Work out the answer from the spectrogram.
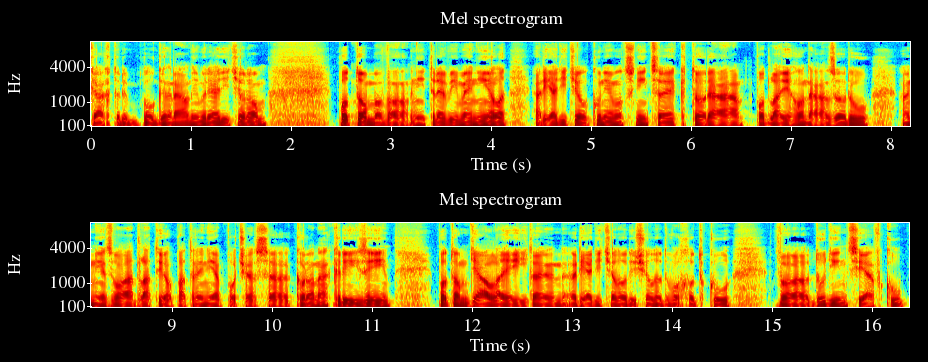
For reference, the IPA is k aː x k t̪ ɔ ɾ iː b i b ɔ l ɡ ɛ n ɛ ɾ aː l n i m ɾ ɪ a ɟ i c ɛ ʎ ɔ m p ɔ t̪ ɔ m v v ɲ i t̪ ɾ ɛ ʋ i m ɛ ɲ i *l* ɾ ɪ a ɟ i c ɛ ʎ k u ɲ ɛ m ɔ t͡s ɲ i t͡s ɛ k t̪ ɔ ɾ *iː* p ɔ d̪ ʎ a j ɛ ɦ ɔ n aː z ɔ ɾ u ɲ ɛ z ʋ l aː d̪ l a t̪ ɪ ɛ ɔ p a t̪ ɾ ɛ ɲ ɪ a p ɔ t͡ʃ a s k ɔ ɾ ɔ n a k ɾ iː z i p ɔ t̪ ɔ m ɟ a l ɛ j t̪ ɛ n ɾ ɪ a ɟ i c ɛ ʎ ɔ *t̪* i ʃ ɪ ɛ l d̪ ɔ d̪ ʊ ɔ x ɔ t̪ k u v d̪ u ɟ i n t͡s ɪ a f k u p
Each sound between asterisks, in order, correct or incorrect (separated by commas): correct, incorrect, incorrect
